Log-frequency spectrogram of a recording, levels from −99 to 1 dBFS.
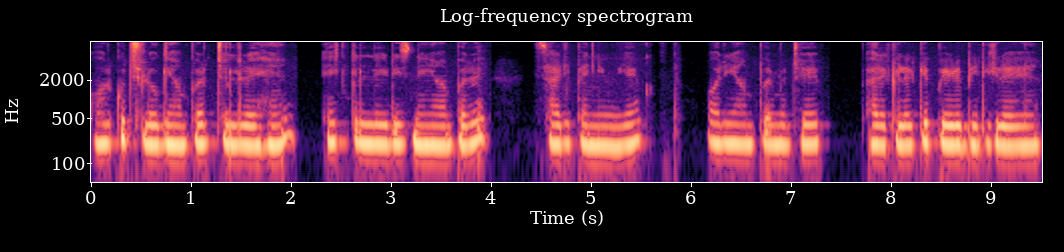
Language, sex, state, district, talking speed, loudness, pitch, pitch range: Hindi, female, Himachal Pradesh, Shimla, 185 wpm, -13 LUFS, 205 Hz, 195-215 Hz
